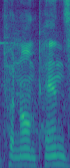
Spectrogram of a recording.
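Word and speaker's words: Phnom Penh: all jokes lad for pom pens lad that's how it's spelled pom pen I don't like the silent P pen P pans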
